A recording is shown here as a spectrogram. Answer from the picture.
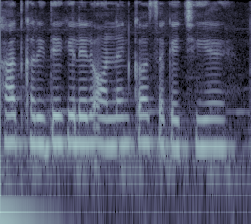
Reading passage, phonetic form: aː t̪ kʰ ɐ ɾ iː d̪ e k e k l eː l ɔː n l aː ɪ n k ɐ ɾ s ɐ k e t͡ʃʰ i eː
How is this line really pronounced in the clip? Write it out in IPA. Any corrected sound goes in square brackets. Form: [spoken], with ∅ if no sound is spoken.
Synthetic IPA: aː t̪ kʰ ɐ ɾ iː d̪ e k e [∅] l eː l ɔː n l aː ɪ n k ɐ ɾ s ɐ k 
